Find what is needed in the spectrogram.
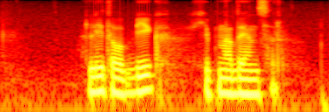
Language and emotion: Russian, neutral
